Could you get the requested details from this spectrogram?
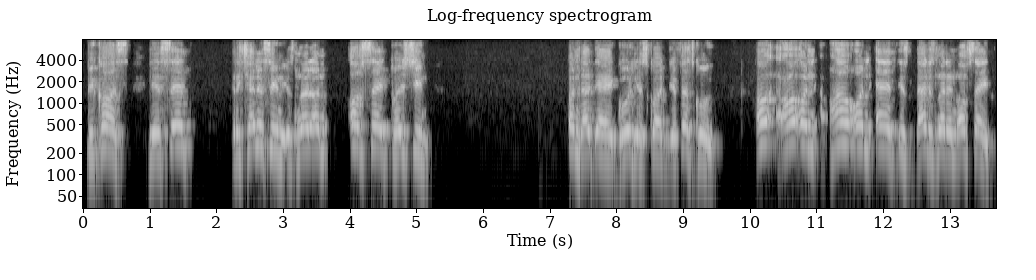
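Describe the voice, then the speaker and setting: A man speaking as a guest on a football live stream, frustrated and halting, repeating and stumbling over his words. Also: high-pitched, highs cut off. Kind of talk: casual football rant.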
